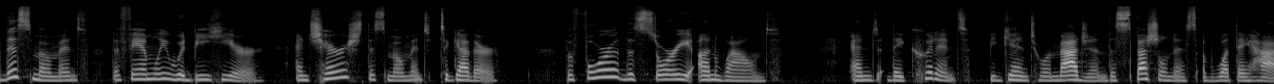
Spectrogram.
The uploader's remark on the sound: Message on the First Sunday of Christmas is delivered during the Traditional Worship Service. San Marino Community Church.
